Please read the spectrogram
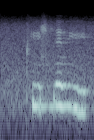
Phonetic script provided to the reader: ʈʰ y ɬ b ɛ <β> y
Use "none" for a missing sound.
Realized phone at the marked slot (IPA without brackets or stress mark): β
